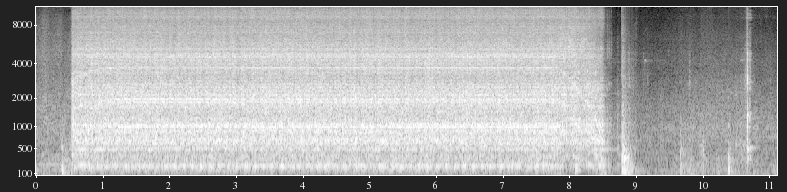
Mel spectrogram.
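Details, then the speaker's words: Ford engine cranking during compression test: fast steady starter churn about three and a half beats a second, never catching; cylinder 4 exactly 0 PSI. "Zero compression. Wow, okay. Yep, so cylinder number 4 is exactly 0 PSI."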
